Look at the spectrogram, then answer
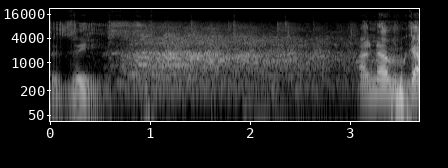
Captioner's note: laughter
